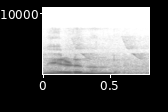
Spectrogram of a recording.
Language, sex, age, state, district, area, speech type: Malayalam, male, 18-30, Kerala, Kozhikode, rural, spontaneous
